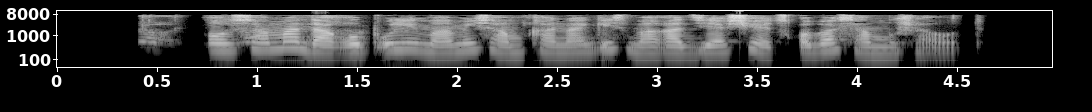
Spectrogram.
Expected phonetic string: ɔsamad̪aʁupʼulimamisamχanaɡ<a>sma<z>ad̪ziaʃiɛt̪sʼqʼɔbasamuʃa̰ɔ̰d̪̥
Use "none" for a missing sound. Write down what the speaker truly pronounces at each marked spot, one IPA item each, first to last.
i, ʁ

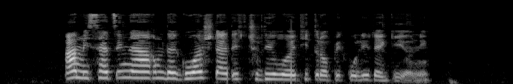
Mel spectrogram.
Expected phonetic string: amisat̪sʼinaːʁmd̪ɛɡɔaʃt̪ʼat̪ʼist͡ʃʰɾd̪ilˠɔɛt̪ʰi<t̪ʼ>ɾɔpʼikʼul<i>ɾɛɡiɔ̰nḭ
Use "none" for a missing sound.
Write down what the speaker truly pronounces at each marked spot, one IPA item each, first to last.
t̪ʼ, i

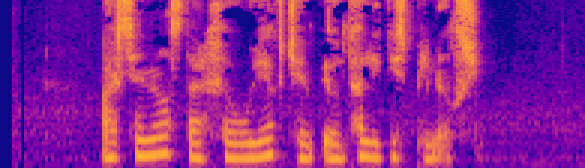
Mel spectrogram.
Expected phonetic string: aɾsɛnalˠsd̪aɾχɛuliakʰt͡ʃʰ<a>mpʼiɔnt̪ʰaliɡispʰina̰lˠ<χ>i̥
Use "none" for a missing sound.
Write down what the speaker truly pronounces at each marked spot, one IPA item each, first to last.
ɛ, ʃ

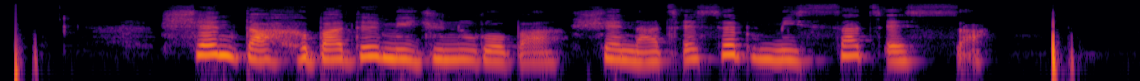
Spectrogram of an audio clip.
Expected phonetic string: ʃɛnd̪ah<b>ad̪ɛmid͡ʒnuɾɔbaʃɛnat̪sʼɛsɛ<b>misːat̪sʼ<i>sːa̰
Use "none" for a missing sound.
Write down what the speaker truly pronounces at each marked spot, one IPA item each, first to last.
b, b, ɛ

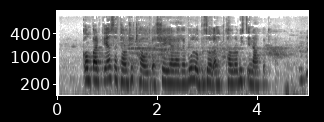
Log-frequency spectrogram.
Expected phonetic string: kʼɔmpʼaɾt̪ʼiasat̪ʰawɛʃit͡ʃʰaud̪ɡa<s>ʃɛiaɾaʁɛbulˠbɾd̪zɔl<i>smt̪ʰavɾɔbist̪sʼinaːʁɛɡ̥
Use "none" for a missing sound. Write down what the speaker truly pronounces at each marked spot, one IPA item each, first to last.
s, a

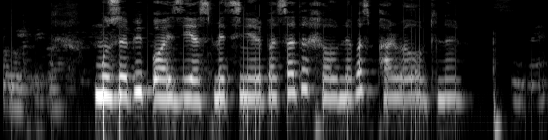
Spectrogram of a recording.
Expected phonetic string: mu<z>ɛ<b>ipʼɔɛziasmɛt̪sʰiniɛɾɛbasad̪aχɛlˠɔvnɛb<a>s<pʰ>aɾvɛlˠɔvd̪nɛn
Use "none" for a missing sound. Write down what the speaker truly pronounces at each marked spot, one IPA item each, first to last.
z, b, a, pʰ

